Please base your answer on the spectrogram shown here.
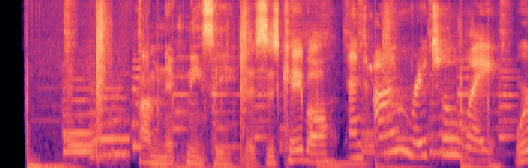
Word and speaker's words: K-Ball: K-Ball rhymes with ball.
